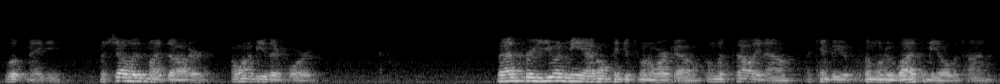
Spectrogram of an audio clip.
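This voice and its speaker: A man's voice: on the low side, a little fast, natural voice. A man reading an exasperated, level-headed family man at a comedy script table read. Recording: muffled, echoey, far from the mic.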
